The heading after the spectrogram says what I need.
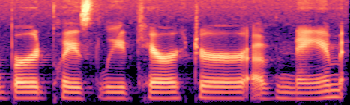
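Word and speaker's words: Naim: My name is Name. Yeah. What? He's called N A I M is the way that it is spelled.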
